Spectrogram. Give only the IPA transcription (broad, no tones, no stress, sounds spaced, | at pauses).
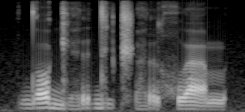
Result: d̪ ɔ ɡʲ ɛ̤ r d i̤ t͡ʃʼ a̤ r χʷ a m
